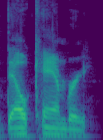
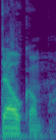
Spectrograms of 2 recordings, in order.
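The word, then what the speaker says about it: Delcambre: it the way that it's spelled it spells Del cambrie but it's pronounced delcom I don't know it's crazy it's weird but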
